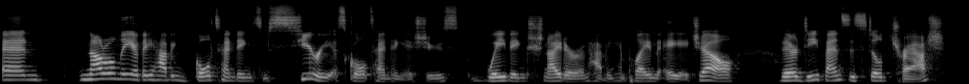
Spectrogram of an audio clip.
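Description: A woman with an American accent speaks at a fairly low pitch with a bright, sharp tone. Her pace is fairly slow and her intonation lively. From New Jersey. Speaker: hockey blog editor and podcast co-host. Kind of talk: casual chat.

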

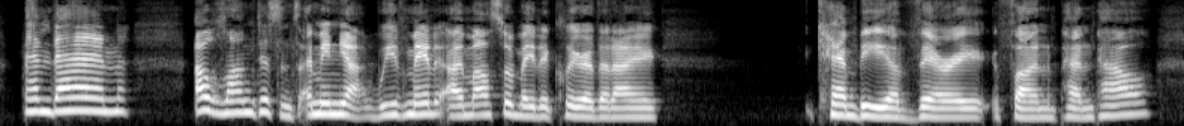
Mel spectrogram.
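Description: The speaker sounds animated, with lively intonation and very even loudness. The recording is very clean, with a silent background. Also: woman, medium pitch for a woman. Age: 30s. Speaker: advertising worker. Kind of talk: casual chat.

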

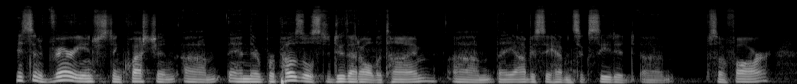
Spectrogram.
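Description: A man speaks at a moderate pace with a dark, mellow tone, a medium pitch and ordinary pitch variation, hardly pausing at all, on a very clean recording with a silent background. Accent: American. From US South, Alabama. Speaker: law professor. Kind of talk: casual chat.

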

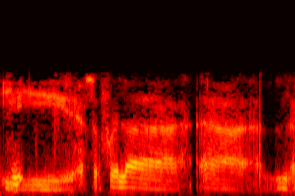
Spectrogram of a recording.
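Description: A man with a very deep, low pitch speaks over noticeable background noise. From New York, Puerto Rican family. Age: 40s. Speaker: former professional basketball player. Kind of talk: interview. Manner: halting, many fillers.

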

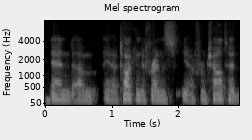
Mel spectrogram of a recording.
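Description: At a fairly quick pace, a man with a medium pitch and a slight Long Island accent speaks in a monotone, flat intonation. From Long Island, New York (East End). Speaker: professor (anthropologist) and aviation photographer. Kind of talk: interview conversation. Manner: hesitant, many fillers.

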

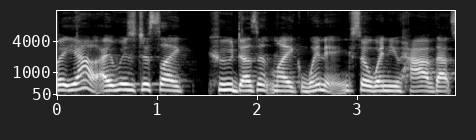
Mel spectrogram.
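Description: Speaking with an American accent, a woman with an unremarkable speaking voice keeps a moderate pace and ordinary pitch variation. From US, New Jersey. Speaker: professional runner. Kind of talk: interview, casual.

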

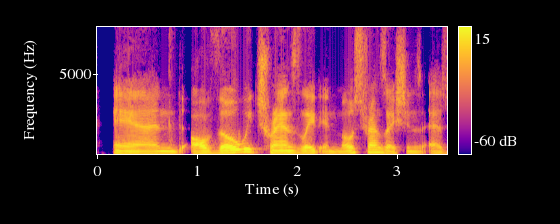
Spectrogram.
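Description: Against a quiet background, a man with a Chicago accent talks at a fairly slow pace in a fairly low pitch with lively intonation. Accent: Chicago American English. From US Midwest, Chicago. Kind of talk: interview.

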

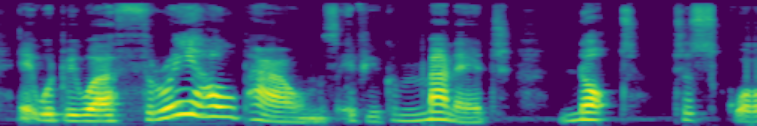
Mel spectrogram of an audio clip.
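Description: The speaker reads in an unforced reading voice.

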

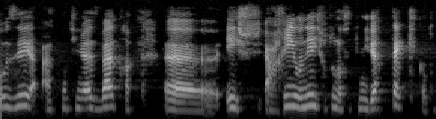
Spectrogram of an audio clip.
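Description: A woman with a plain, everyday voice, a fairly high pitch and lively intonation. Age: 30s. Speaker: podcaster and social media consultant. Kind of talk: casual interview.

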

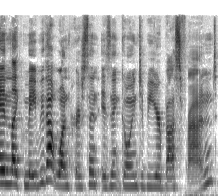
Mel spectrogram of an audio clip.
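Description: In a very clean recording with a silent background, a woman speaks at a high pitch with ordinary pitch variation. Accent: American. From Texas. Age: 20s. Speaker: YouTuber and podcaster. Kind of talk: casual chat. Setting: studio. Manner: talkative.

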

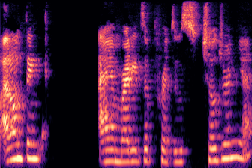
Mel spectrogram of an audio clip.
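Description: A woman's medium-pitched voice with a bright, sharp tone and an American accent. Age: 20s. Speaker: teacher. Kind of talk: casual chat.

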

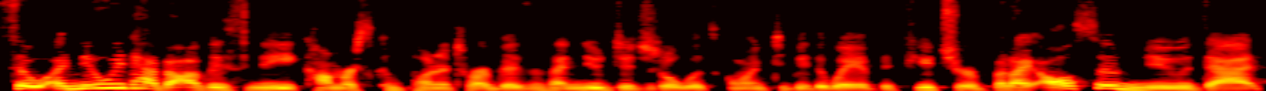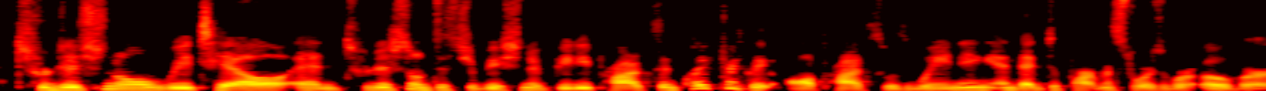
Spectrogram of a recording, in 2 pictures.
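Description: Against a quiet background, the very fast speech runs with hardly any pauses and lively intonation. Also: woman, fairly low pitch for a woman. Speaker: company founder. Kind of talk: casual interview. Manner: fast talker.

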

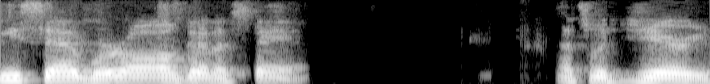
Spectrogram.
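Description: This man's fairly high, somewhat breathy voice moves at a fairly slow pace. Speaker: co-host. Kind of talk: casual chat about football.

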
